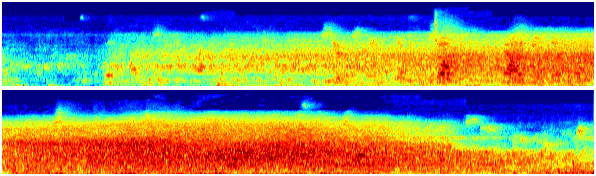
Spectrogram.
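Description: A car drives past close by, rising and then fading.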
